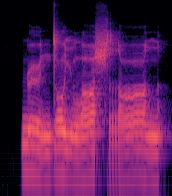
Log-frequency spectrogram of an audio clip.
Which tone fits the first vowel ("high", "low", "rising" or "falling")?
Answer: falling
